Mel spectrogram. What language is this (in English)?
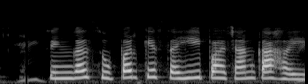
Bhojpuri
